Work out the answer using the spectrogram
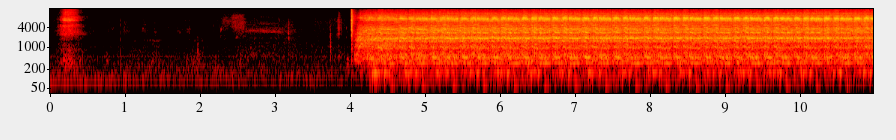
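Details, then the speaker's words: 1993 Yamaha Big Bear 350 ATV with low oil, fuel reaching the bowl: after a pause the starter whirs evenly at about 2.5 strokes a second with no catch or firing; low compression suspected, not yet tested. "on girl well that was a noo I thought this thing fire right up but almost sounds like she doesn't have much compression"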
